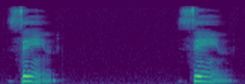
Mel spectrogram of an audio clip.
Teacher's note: the letter S is not pronounced as S, but more like Z.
